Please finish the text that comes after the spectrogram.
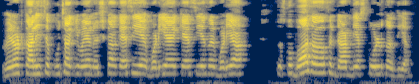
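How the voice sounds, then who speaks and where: In an online exam-prep class, a woman teaching vocabulary chants word lists again and again and explains memory tricks in casual Hindi mixed with English, talking to her students familiarly. Her voice is high-pitched and a bit bright, with fairly even intonation and a fairly quick pace.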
